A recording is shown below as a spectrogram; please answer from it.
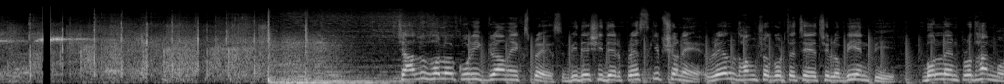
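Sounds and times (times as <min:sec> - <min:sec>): crowd applauding: 0:00.0 - 0:03.0
deep bass music sting: 0:02.7 - 0:05.0.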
